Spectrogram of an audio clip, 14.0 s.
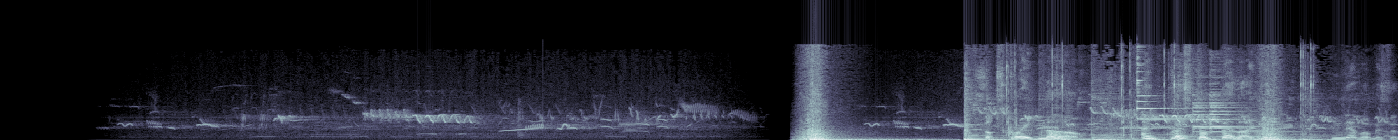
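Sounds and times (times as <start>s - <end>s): birds chirping and singing: 1.0s - 7.6s, 8.6s - 13.9s
bird fast trill: 8.6s - 13.6s.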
